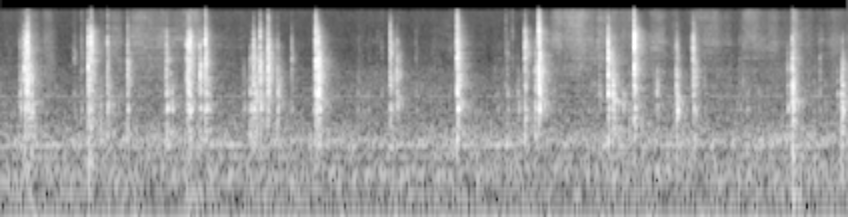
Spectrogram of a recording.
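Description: Long nails tap and scratch on a Be Shineeee Jewelry Mask, a flat, thin plastic foil sheet mask sachet held and slightly bent. The result is a run of sharp, bright clicks and crinkles with very short decay over a soft, steady background hiss.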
